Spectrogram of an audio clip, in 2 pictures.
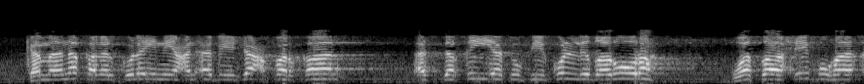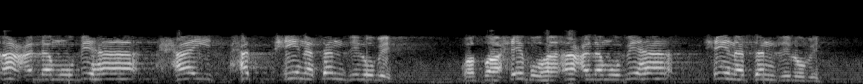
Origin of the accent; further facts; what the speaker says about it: Egypt; ومن قريب سمعت داعيتهم المزعوم عندنا في مصر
